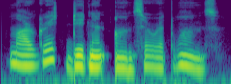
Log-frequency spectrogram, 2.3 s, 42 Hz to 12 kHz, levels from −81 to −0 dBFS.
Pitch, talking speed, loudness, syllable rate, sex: 140 Hz, 155 wpm, -18 LUFS, 4.9 syllables/s, female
